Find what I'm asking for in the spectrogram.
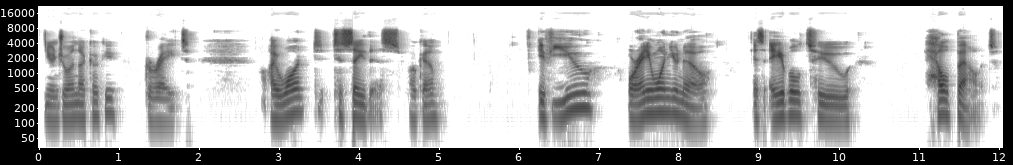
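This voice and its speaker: A man's voice: mid-range voice, fairly bright tone, muffled recording. A young man from Denmark, a YouTuber, talking casually to his viewers, rambling, correcting himself and swearing offhand. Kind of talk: casual direct-to-camera vlog.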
